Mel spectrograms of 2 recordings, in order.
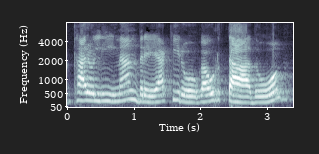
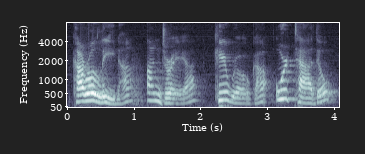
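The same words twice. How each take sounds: First: "Carolina Andrea Quiroga Hurtado" with tapped Spanish r and pure vowels; "Carolina Andrea Quiroga Hurtado" pronounced natively in Spanish; Spanish name. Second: "Carolina Andrea Quiroga Hurtado" with English r sounds, "Quiroga" as "kih-ROH-gah"; "Carolina Andrea Quiroga Hurtado" in a Tennessee English voice; anglicized name. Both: Retold or imitated. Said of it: "her accent".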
